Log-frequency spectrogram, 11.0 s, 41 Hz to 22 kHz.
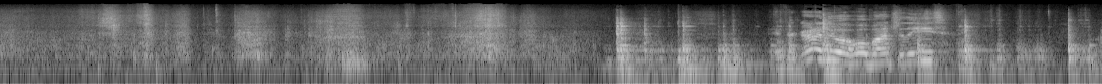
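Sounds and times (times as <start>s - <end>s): metal tool scraping: 6.2s - 11.0s.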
